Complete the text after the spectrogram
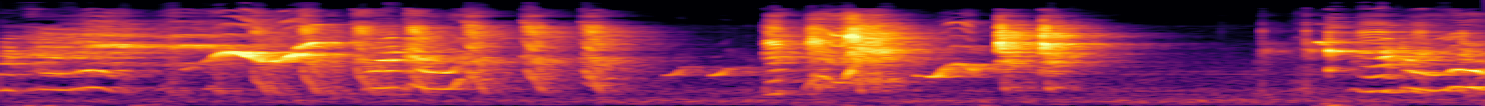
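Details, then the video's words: Group of Indian ringneck parakeets, all talking together: harsh, harmonic squawks and rapidly bending, speech-like chatter in overlapping bursts, with a brief lull near the end before the calls resume. "Parrots Group All Talking"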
